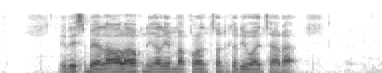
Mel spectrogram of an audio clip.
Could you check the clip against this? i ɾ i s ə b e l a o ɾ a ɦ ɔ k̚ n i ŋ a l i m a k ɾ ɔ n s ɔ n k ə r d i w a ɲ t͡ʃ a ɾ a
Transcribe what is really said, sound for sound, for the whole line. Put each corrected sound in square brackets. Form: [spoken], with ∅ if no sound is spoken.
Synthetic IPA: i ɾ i s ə b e l a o [l] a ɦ ɔ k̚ n i ŋ a l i m a k ɾ ɔ n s ɔ n k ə r d i w a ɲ t͡ʃ a ɾ a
